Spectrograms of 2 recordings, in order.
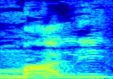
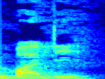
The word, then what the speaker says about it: Mali: Mali ou Mali? Eu falo Mali. Mali eu acho que a pronúncia francesa, né? Como mal era colônia francesa. Aqui tem um amigo da Guiné Bissau que é vizinha e que se refere como mali. Ah, acho que estão valendo as duas, entendeu?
